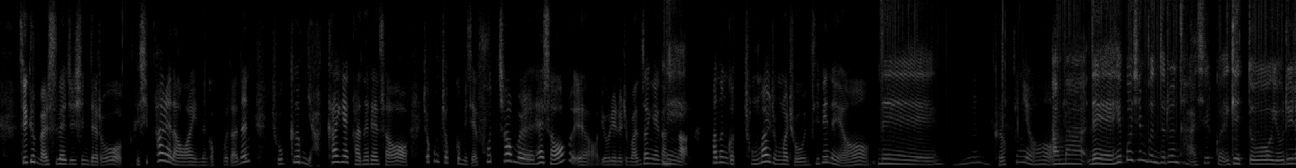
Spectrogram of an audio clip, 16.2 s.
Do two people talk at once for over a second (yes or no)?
no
